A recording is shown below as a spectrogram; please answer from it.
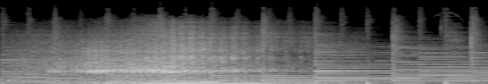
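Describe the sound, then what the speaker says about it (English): A red sports car in a visual novel game revs up loudly and pulls in with a tire-squeal screech, then cuts to quieter clicks and a soft musical tone, with no speech. "And that's when a red sports car comes revving up to us."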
